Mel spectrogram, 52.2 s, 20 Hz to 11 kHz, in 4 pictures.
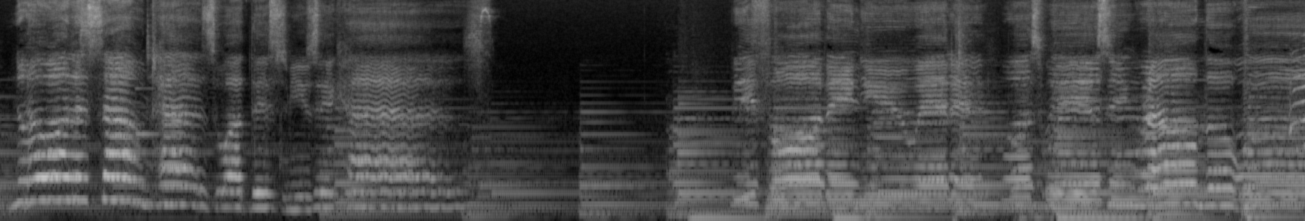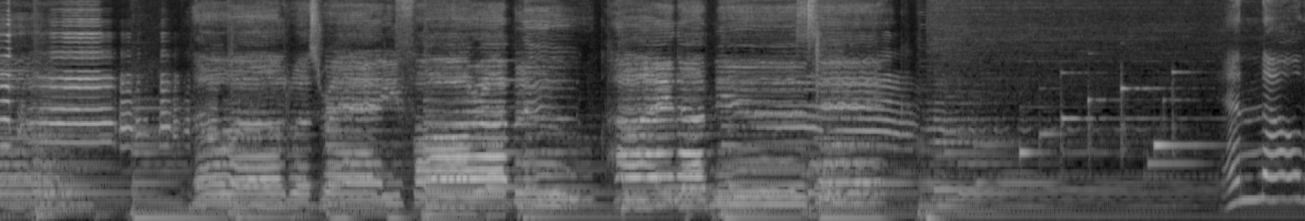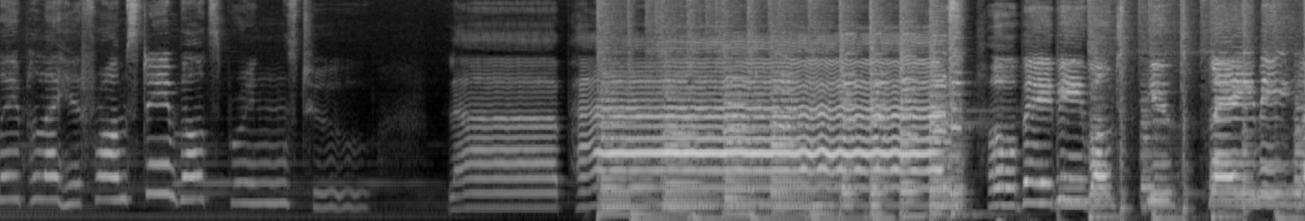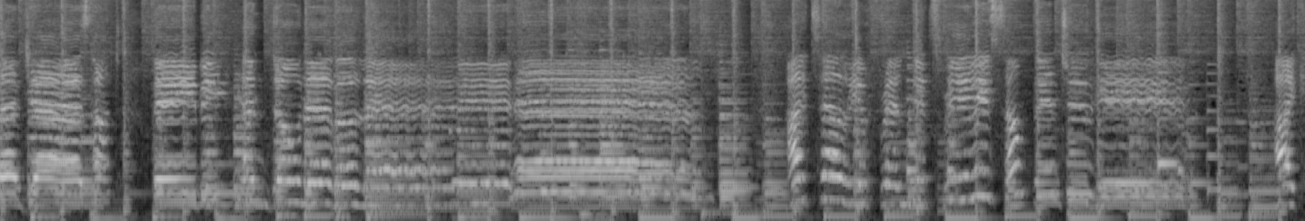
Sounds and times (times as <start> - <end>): Music: 0.0 - 30.7, 31.8 - 52.2
Singing: 7.4 - 14.0, 15.0 - 22.2, 30.6 - 46.3, 47.0 - 51.1.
